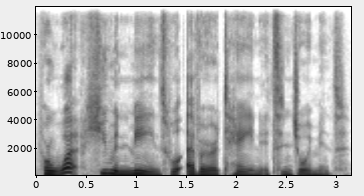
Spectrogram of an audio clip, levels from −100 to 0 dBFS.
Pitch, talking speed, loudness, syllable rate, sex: 185 Hz, 170 wpm, -17 LUFS, 4.5 syllables/s, female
